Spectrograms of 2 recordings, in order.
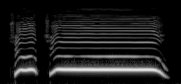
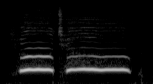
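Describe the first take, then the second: First: It is said with a bright, powerful voice. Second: It is said with a breathy, airy voice.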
